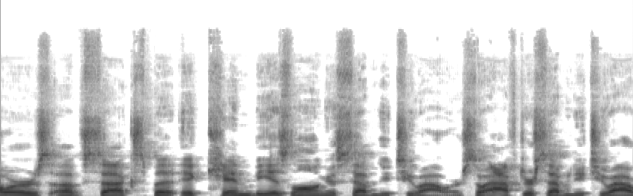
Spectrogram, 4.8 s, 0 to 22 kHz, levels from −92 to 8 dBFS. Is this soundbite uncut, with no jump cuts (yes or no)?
yes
